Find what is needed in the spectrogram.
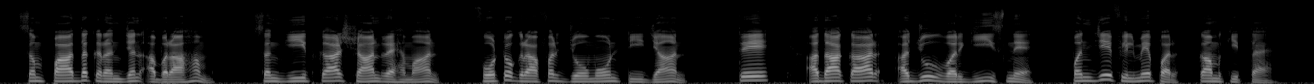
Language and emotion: Dogri, neutral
